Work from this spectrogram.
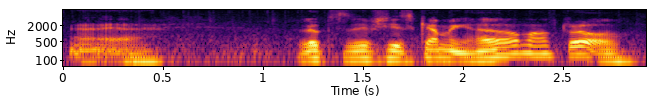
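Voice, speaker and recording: An actor playing a thoughtful, shrewd senior British naval officer in a war radio drama, with a clipped, musing authority. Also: male voice, fairly low pitch, very animated, moderate pace, a little hiss or hum.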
